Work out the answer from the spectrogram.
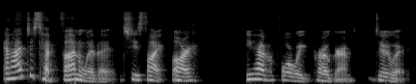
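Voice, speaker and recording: Bright-voiced chatty middle-aged woman. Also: mid-range voice, a little fast. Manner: chatty and animated, often acting out reported dialogue. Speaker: podcast host and life coach. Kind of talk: casual conversational storytelling with faith testimony.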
